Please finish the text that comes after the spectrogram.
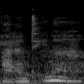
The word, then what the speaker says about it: Valentina: But you have to say it like that. Valentina.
